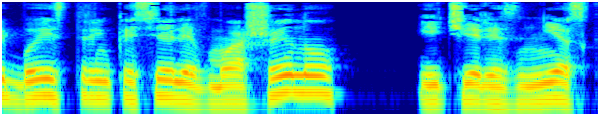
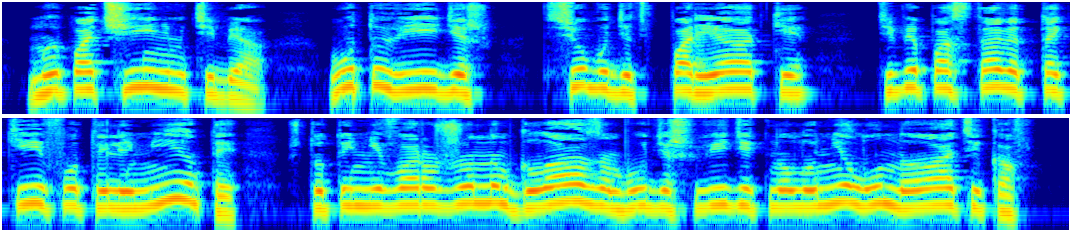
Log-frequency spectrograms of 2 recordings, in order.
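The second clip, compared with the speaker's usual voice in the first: put-on reassuring child; 10 semitones higher than usual. Boy comforting the broken robot.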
